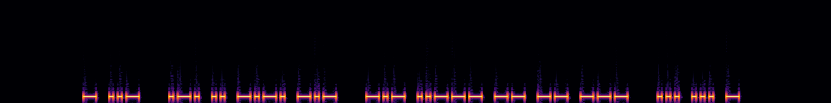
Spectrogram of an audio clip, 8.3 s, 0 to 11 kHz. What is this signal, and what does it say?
Morse code, heard as a keyed tone, about 27 wpm, 700 Hz. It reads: TU RICK K2MMO SST
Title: K1USN SST QSO Practice - 28wpm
